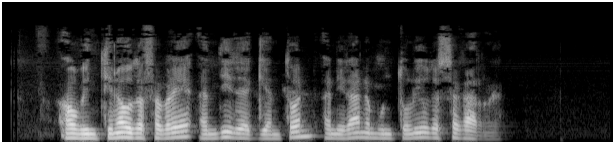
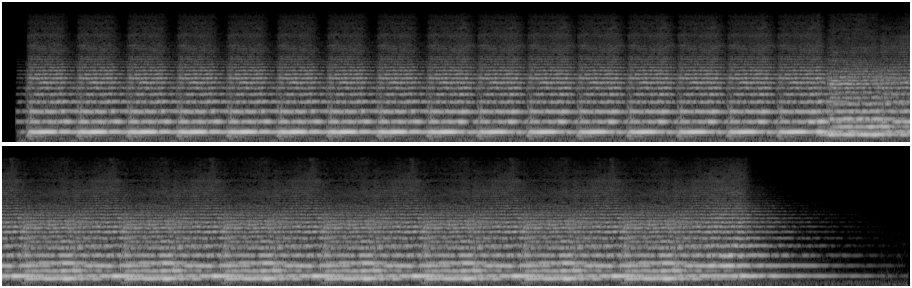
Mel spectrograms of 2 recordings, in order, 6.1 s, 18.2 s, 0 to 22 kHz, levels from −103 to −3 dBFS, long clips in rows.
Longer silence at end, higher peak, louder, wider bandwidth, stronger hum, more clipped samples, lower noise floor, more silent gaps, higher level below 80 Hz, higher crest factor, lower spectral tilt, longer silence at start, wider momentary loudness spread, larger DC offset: first, 1.35 s vs 0.75 s; first, -2 dBFS vs -20 dBFS; first, -23 LUFS vs -32 LUFS; first, 10.5 kHz vs 9 kHz; neither; neither; first, -83 dBFS vs -66 dBFS; neither; about the same, -68 dBFS vs -72 dBFS; first, 22 dB vs 12 dB; first, -8 dB/octave vs -6 dB/octave; first, 0.6 s vs 0.15 s; first, 12 LU vs 4 LU; neither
